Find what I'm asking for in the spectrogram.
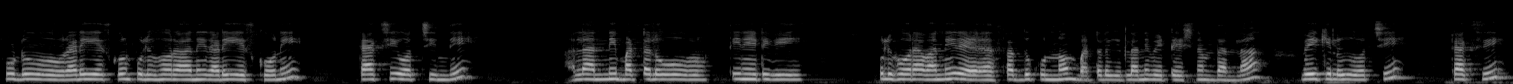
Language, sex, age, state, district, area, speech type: Telugu, female, 30-45, Telangana, Jagtial, rural, spontaneous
